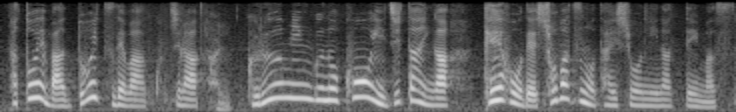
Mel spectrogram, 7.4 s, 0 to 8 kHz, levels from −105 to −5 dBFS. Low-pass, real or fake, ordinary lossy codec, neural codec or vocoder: 7.2 kHz; real; none; none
